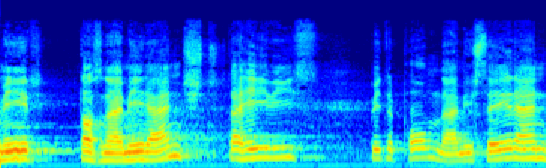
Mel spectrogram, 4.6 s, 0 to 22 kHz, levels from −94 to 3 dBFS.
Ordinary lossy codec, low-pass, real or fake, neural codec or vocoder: none; 14.4 kHz; fake; vocoder, 44.1 kHz, 128 mel bands every 256 samples, BigVGAN v2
